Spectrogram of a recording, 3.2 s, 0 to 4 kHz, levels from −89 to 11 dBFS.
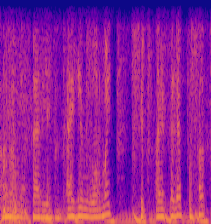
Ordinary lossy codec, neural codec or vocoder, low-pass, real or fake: Opus, 16 kbps; codec, 44.1 kHz, 3.4 kbps, Pupu-Codec; 3.6 kHz; fake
